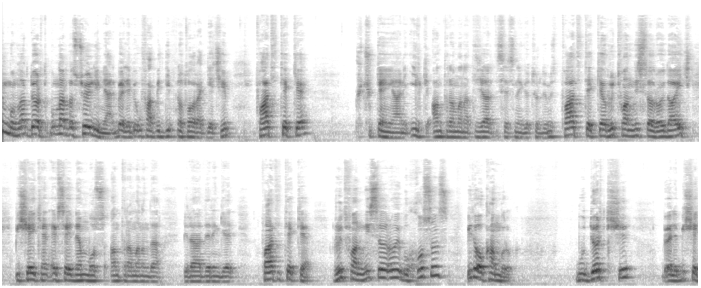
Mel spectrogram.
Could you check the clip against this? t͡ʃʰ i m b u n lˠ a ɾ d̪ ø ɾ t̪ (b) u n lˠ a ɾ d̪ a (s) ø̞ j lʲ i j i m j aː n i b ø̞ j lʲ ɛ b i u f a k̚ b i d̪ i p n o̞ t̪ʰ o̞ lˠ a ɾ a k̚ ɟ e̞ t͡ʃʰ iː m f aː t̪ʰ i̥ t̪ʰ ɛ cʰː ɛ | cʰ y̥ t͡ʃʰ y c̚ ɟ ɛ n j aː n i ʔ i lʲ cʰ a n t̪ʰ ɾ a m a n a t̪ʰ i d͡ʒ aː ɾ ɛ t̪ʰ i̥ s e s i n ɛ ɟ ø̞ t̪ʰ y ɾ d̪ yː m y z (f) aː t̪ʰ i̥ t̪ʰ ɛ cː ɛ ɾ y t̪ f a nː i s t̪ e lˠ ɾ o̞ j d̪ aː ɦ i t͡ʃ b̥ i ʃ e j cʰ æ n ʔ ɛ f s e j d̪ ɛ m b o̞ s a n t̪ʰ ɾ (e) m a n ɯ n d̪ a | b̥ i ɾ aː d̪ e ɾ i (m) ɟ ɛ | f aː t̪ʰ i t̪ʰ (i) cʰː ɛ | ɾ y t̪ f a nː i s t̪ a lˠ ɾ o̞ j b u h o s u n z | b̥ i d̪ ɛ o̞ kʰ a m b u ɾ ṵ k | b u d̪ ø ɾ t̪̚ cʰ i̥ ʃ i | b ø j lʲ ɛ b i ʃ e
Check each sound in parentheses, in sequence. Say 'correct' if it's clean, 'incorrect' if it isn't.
correct, correct, correct, incorrect, incorrect, incorrect

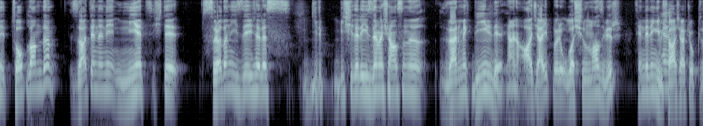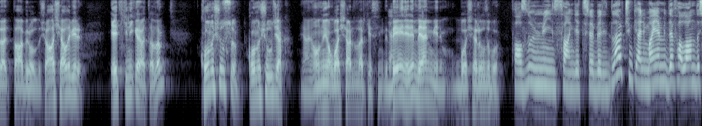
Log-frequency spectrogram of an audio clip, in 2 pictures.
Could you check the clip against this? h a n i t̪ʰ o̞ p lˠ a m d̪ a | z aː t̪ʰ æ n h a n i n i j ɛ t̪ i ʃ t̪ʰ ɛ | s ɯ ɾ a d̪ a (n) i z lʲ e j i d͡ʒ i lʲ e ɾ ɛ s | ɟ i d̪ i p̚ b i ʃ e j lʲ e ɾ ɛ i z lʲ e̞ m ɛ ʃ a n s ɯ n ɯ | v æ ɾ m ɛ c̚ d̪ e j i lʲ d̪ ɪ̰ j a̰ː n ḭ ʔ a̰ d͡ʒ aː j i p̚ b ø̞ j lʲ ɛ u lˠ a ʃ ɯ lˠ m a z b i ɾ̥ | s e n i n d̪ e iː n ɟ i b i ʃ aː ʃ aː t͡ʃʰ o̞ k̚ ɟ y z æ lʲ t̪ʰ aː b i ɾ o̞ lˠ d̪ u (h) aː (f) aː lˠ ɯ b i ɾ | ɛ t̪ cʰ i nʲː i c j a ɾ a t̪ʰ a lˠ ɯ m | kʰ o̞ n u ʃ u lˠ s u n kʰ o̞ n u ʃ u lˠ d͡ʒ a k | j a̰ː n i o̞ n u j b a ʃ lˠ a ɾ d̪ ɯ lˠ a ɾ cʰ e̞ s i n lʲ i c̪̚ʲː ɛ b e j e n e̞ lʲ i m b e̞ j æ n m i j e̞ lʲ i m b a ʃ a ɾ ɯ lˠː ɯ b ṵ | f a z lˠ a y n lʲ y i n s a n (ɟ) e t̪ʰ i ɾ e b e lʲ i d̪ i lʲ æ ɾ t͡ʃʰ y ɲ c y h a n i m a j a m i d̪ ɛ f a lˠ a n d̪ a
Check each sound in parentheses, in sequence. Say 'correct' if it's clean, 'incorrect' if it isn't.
correct, incorrect, incorrect, correct

